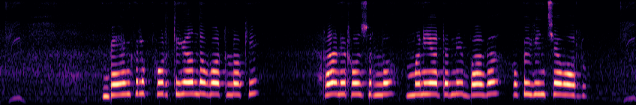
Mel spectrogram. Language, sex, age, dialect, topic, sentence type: Telugu, female, 25-30, Central/Coastal, banking, statement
